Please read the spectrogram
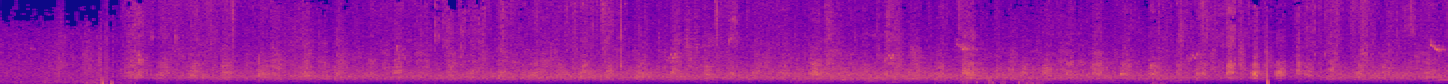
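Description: A Siberian husky and a Jack Russell terrier making many short calls in quick succession as they play together. A sharp thump comes about a second in and another near the end.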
